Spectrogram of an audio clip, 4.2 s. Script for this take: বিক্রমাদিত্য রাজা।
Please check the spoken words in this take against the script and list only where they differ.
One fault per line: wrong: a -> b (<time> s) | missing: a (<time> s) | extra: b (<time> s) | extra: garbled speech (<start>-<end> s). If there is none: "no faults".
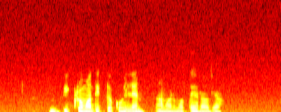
extra: কহিলেন আমার মতে (1.7 s)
